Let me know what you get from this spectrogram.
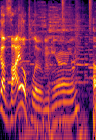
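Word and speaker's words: Vileplume: Oh, Sykuno, you look like a vile plume.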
